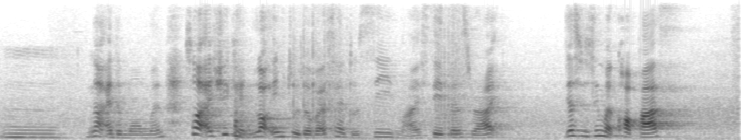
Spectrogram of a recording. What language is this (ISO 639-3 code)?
eng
